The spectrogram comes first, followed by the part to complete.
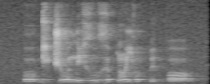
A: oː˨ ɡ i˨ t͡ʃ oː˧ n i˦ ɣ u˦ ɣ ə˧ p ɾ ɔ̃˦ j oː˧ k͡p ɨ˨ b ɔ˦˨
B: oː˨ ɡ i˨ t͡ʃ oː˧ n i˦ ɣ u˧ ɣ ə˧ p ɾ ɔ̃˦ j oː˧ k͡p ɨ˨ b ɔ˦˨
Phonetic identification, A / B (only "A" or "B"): B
